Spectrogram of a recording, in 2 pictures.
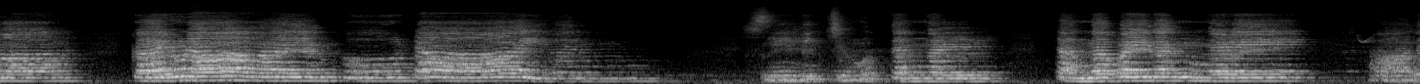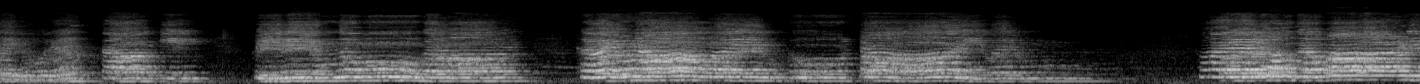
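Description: Small mixed choir of women's and men's voices singing a Malayalam hymn for the departed, unaccompanied. The singing comes in phrases of a few seconds with brief breaks between them.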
